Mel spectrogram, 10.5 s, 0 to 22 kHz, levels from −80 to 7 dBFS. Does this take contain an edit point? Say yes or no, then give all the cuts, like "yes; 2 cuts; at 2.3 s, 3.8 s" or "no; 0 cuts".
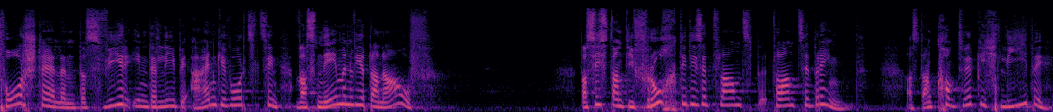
no; 0 cuts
